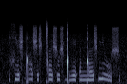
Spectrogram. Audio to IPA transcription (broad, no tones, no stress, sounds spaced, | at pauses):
sʲ əː ʃ ɡ͡ǃ ɑ ʃ ə ʃ ǀ əː ʃ u ʃ ɡ͡ǃ eː ʔ ə ŋ͡ǃ əː ʃ nʲ uː ʃ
